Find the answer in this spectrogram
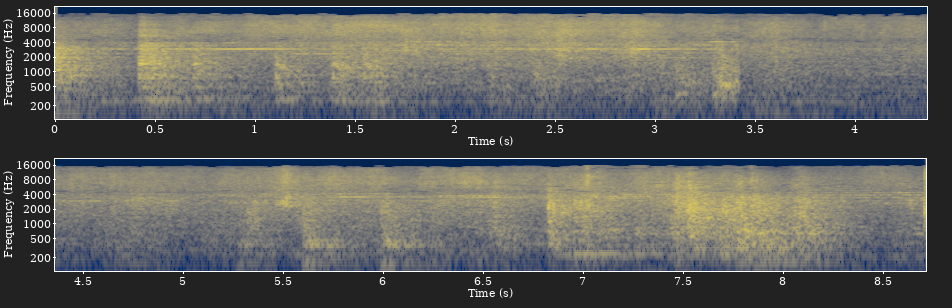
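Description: Cleaning noises: cloths scrubbing and wiping over window frames and tabletops, in irregular swishes with the odd knock, strongest near the end.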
